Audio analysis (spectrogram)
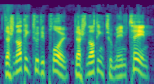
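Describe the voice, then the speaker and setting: A tech company guest whose native language is Dutch explains a technical product in an interview. His bright, forward voice is a little high and brisk, and the recording is dry and close. He speaks fluently but doubles up words and acts out short exchanges.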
